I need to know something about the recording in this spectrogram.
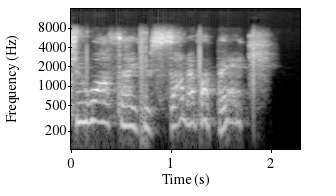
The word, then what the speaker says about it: Tuatha: It's pronounced Tuatha, you son of a bitch!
